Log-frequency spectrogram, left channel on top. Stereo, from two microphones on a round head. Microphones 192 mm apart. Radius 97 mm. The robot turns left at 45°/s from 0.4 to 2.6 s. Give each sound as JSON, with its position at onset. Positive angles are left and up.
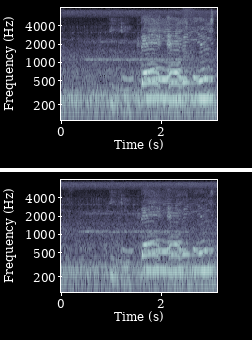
{"t": 1.0, "sound": "singing", "azimuth_deg": 165, "distance_m": 0.5}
